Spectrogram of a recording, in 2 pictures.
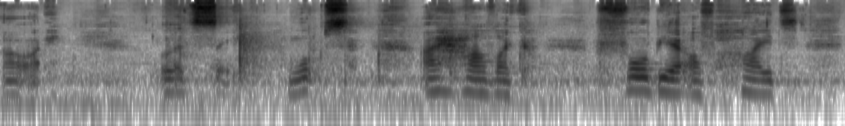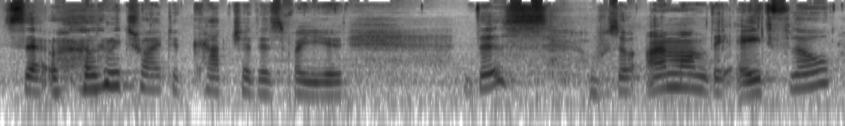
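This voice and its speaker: A woman narrates a casual handheld vlog as she tours a hotel. She speaks slowly and haltingly, in an unscripted, chatty way. Faint ambient noise of the hotel sits behind her voice. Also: mid-range voice. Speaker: vlogger touring a hotel. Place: small hotel room, later the hotel lobby, corridors and elevator. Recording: noisy handheld recording with background ambience.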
